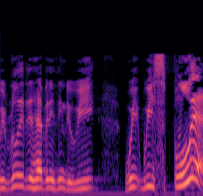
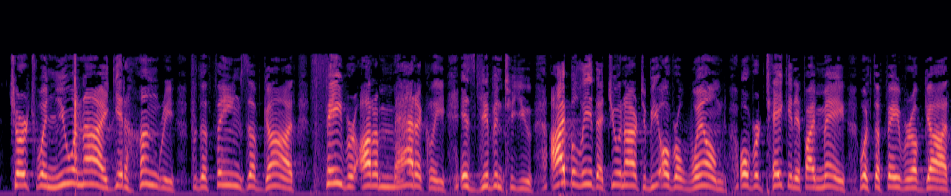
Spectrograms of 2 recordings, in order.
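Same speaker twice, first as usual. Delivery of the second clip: louder, rising preacher's cadence; fervent preaching; 2 semitones higher, 5 dB louder than usual. Acted. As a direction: drive each line home to the church. Preaching builds to full force.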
